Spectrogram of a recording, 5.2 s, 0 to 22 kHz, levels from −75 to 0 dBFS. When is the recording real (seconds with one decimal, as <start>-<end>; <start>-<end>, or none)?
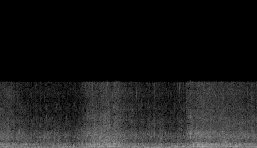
0.0-3.9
